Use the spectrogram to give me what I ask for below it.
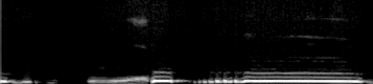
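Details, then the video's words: Barbary dove whose call is meant to draw pet doves into calling. Short quiet coos, a rising wavering phrase, a sharp accented note, then throbbing pulses flowing into a prolonged even coo. "Suara Burung Puter Ini Memikat Puter Anda Dirumah Sehingga Ikut Bunyi"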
